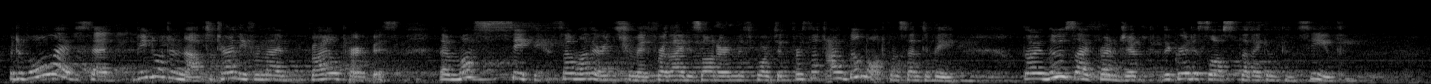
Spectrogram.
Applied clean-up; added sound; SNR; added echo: none; none; none; reverberation time 2.5 s.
